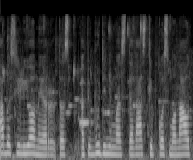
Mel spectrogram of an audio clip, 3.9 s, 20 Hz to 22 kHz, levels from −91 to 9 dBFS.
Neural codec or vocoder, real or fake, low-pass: none; real; 14.4 kHz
